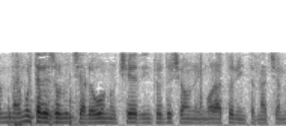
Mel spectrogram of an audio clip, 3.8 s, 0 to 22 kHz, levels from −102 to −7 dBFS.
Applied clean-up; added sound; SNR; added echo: none; Knock + Slam / Train; 15 dB; none.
